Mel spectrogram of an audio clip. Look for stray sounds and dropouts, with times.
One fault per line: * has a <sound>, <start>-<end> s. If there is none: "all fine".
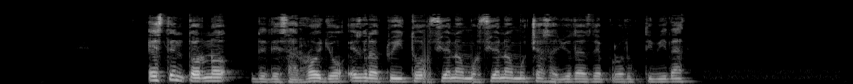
all fine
